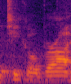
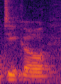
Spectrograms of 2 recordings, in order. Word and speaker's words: Tycho Brahe: how his name's pronounced I say Tycho Brahe has some say to show brah hey I'll call him Tico he Tico Brian it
